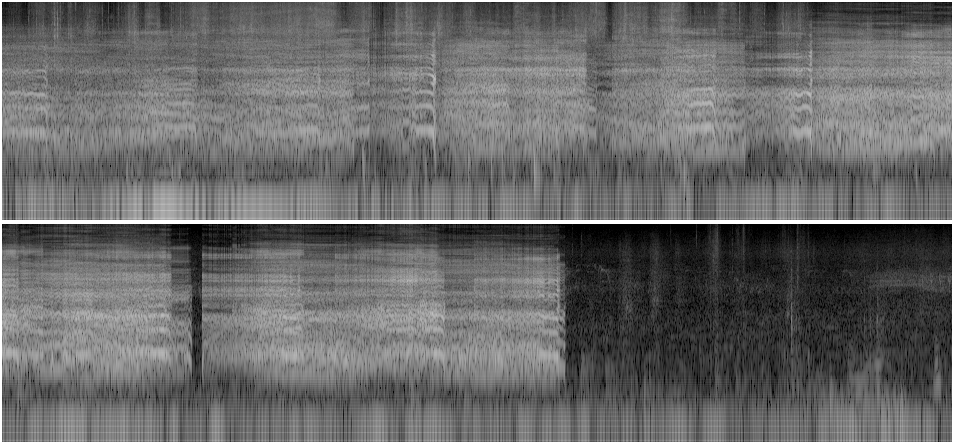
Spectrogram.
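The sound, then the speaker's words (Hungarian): A loud chorus of Alexandrine parakeet chicks, about one month old, calling: harsh overlapping squawks running continuously for about fifteen seconds before cutting off abruptly into near silence. “Milyen állat, milyen madár? Ezek nagy Sándor papagájok.”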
